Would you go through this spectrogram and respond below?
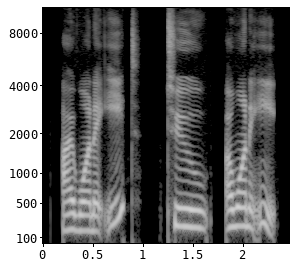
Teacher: You barely hear the break. It's like one word, want to eat.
